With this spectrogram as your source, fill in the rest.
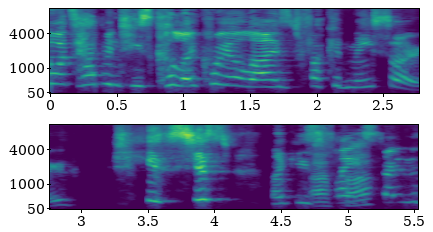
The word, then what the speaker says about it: miso: a Z from in miso? And in Japanese, it's miso. But, it's not that far from English. How do you get mizzo?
